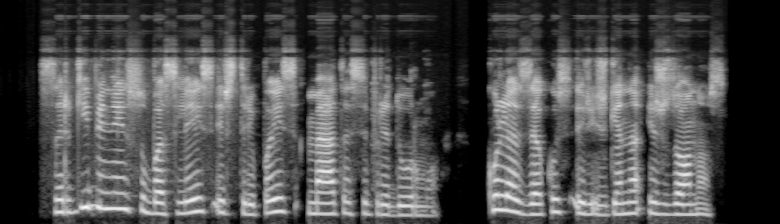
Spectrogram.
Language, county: Lithuanian, Kaunas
